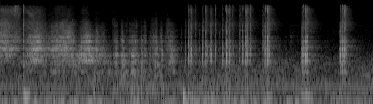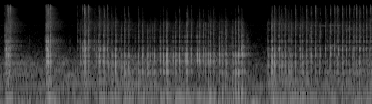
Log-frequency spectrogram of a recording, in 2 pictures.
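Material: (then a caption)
Wood. Long nails scratch and tap on a large, thick, solid wooden end-grain butcher block cutting board. Dry, rasping scratches run throughout, broken by sharper, brighter taps spaced loosely apart, with a steady low hum underneath.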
